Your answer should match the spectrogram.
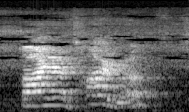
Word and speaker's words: Thyatira: Thyatira, said it right that time, is a wealthy town.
